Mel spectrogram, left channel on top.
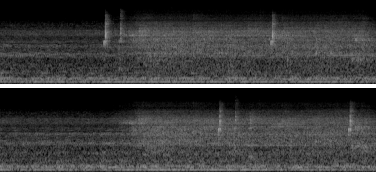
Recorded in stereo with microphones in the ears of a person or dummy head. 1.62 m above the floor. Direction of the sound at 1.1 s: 45° right (ahead or behind).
